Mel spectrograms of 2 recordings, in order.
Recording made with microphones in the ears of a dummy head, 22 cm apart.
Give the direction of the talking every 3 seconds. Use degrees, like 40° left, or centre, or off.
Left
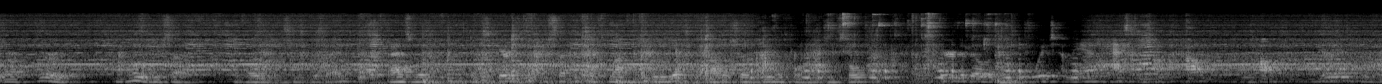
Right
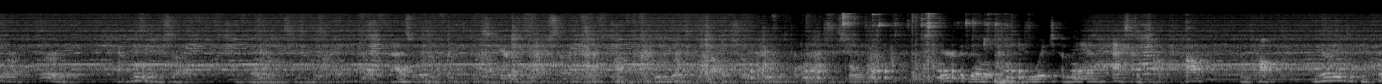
60° left, 50° left, 20° left, 30° right, 50° right.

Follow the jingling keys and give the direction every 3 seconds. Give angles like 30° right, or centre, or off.
off, 60° left, centre, 30° right, off.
